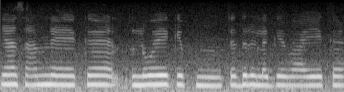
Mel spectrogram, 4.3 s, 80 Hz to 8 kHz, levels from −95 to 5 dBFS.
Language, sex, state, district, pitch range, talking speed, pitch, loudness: Hindi, female, Rajasthan, Barmer, 240-255 Hz, 110 wpm, 245 Hz, -13 LUFS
